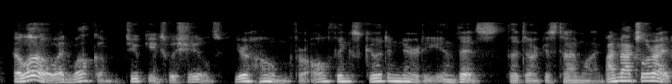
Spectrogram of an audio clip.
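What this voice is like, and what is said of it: Smooth, silky radio-announcer voice. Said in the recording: “trying out my silky voice ... You belong on NPR ... it's like NPR”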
